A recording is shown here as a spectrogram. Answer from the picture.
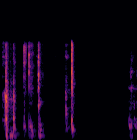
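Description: Computer keyboard typing: a quick run of about six keystrokes, then one more about a second in.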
